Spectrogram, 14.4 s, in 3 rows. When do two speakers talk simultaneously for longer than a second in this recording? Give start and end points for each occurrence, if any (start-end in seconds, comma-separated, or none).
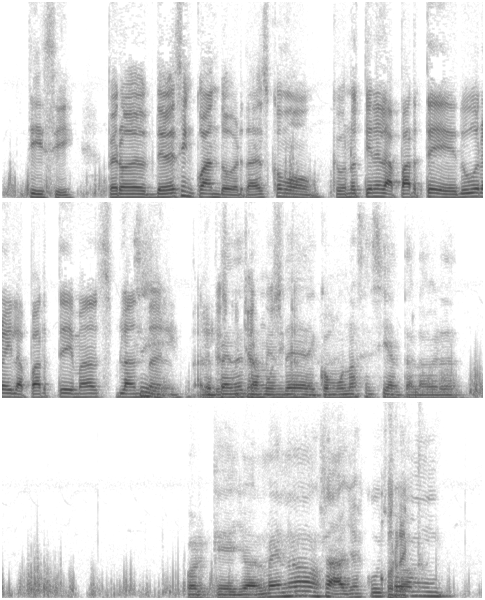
6.2-7.8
